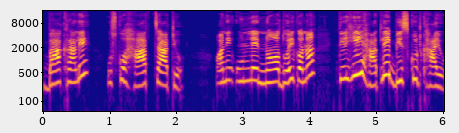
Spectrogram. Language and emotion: Nepali, disgusted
